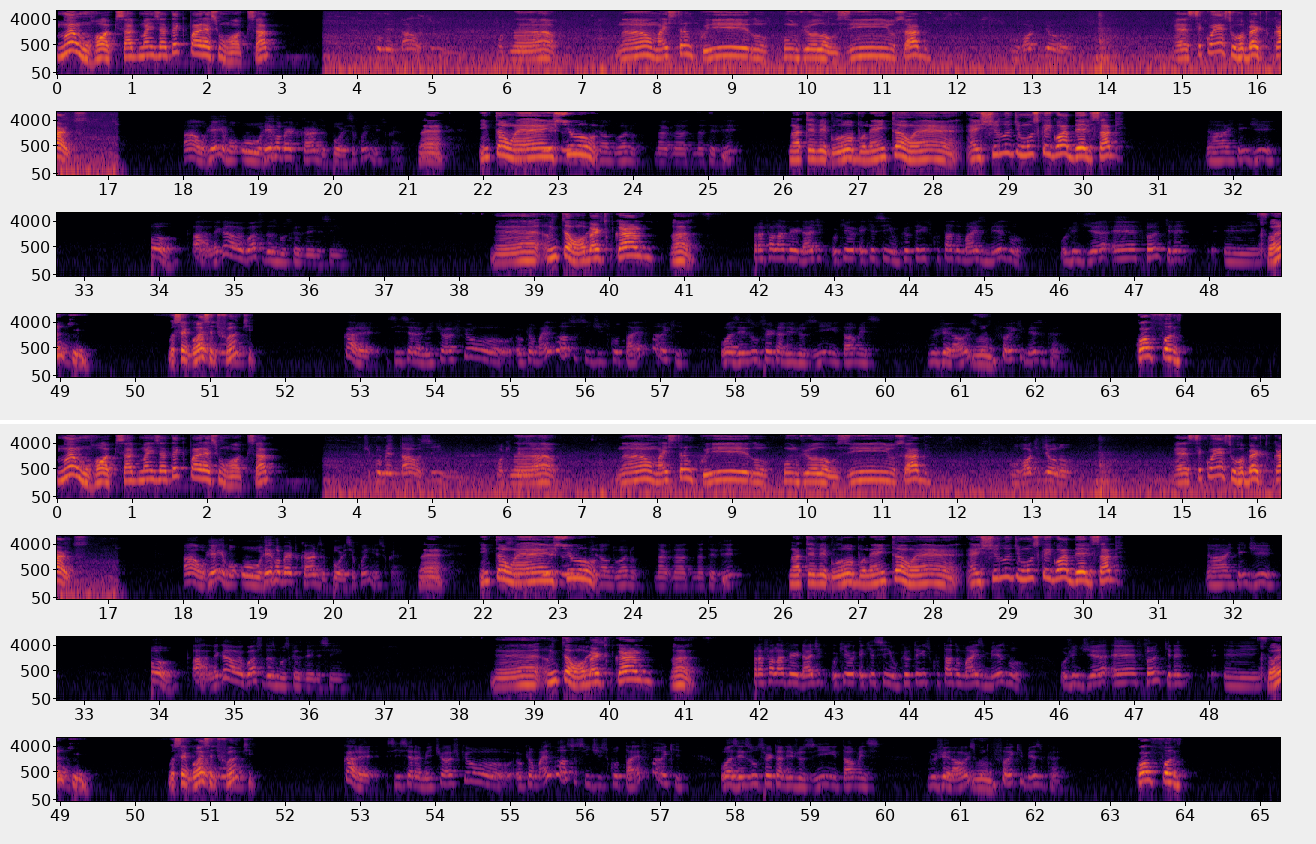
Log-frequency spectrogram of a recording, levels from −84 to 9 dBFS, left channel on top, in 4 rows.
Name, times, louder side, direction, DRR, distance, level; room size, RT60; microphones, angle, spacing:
voice 1, 0.0-2.9 6.0-6.6 7.4-11.7 14.9-16.7 21.2-21.5 22.0-23.5 26.1-30.5 38.4-41.1 48.8-49.4 50.5-51.4 61.2-61.4 63.4-64.0, left 2 dB, 20° left, 0.8 m, -27 dB
sound 1, 3.5-17.2, left 3 dB, 70° left, 0.8 m, -42 dB
voice 2, 4.1-6.7 12.7-13.6 18.0-20.9 22.2-25.4 31.6-32.6 33.9-36.5 39.6-39.9 41.9-45.5 46.0-47.8 48.2-49.2 50.8-51.5 52.8-57.3 57.8-59.9 60.6-62.4, right 2 dB, 80° right, 2.8 m, -40 dB
22.5 x 9.8 x 3.0 m
head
